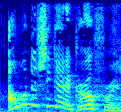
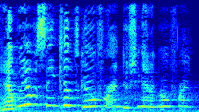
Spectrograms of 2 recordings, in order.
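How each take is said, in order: First: Said in the usual way. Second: Teasing. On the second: Real, not acted. Teasing question about Kim.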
